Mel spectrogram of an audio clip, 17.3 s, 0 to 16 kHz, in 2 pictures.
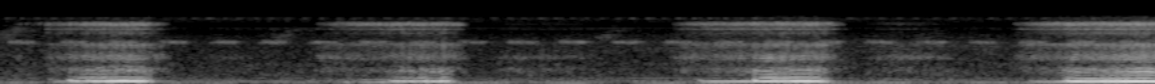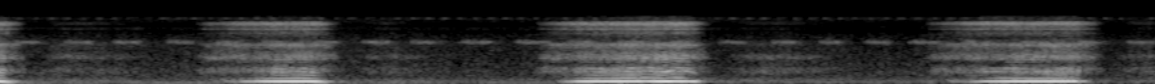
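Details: Person snoring: seven deep, loud snoring breaths at about 23 per minute, each a low vibrating rumble, with faint steady chirping in the background.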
